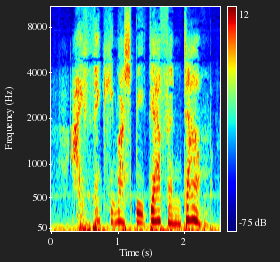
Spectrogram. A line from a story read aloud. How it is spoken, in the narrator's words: Cake whispered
